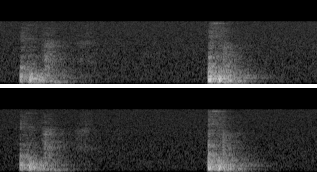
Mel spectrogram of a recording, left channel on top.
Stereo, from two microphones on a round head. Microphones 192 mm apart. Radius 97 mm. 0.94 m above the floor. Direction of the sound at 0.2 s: 80° right.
